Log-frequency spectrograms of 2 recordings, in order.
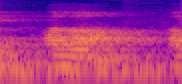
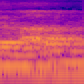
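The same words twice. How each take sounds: First: अलार्म as a-laam, the r dropped, whispered; correct pronunciation. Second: अलार्म with a rolled r, a-la-ram in three syllables; wrong pronunciation. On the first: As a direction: softly model अलार्म as a-laam without the r. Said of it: "अलार्म पढ़ते हैं बहुत सारे बच्चे". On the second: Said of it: "अलार्म नहीं". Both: Shown as a demonstration.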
